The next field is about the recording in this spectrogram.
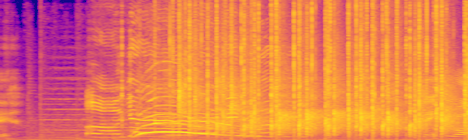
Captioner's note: cheering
